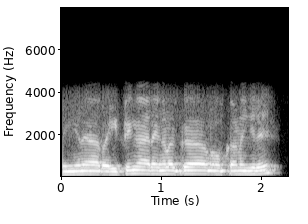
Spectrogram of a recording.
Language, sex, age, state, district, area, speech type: Malayalam, male, 18-30, Kerala, Malappuram, rural, conversation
